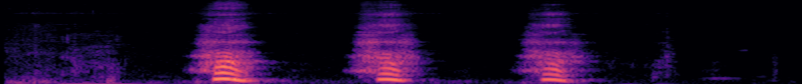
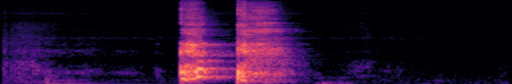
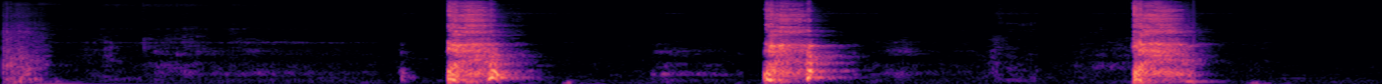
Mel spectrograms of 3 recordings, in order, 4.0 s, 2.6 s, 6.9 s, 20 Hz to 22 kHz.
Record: {"exhalation_length": "4.0 s", "exhalation_amplitude": 16523, "exhalation_signal_mean_std_ratio": 0.33, "cough_length": "2.6 s", "cough_amplitude": 32768, "cough_signal_mean_std_ratio": 0.29, "three_cough_length": "6.9 s", "three_cough_amplitude": 32768, "three_cough_signal_mean_std_ratio": 0.27, "survey_phase": "beta (2021-08-13 to 2022-03-07)", "age": "65+", "gender": "Female", "wearing_mask": "No", "symptom_none": true, "smoker_status": "Ex-smoker", "respiratory_condition_asthma": false, "respiratory_condition_other": false, "recruitment_source": "REACT", "submission_delay": "1 day", "covid_test_result": "Negative", "covid_test_method": "RT-qPCR", "influenza_a_test_result": "Negative", "influenza_b_test_result": "Negative"}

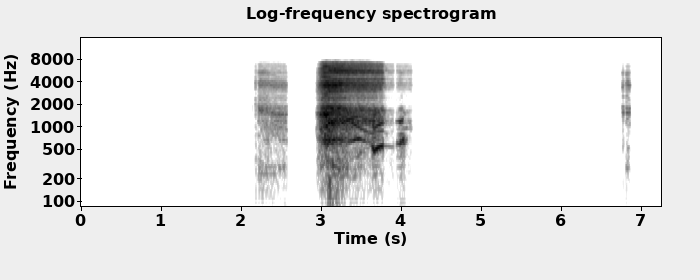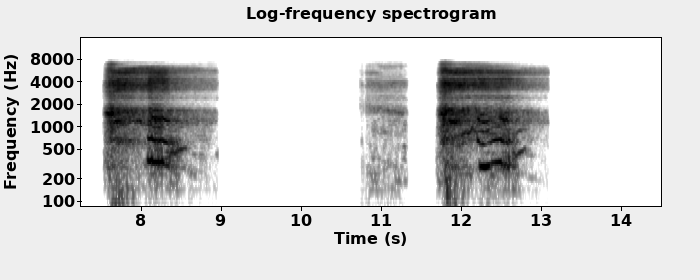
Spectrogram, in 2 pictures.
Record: {"exhalation_length": "14.5 s", "exhalation_amplitude": 18929, "exhalation_signal_mean_std_ratio": 0.37, "survey_phase": "beta (2021-08-13 to 2022-03-07)", "age": "18-44", "gender": "Female", "wearing_mask": "No", "symptom_runny_or_blocked_nose": true, "symptom_sore_throat": true, "symptom_fatigue": true, "symptom_other": true, "symptom_onset": "3 days", "smoker_status": "Never smoked", "respiratory_condition_asthma": false, "respiratory_condition_other": false, "recruitment_source": "Test and Trace", "submission_delay": "2 days", "covid_test_result": "Positive", "covid_test_method": "RT-qPCR", "covid_ct_value": 25.7, "covid_ct_gene": "N gene", "covid_ct_mean": 25.7, "covid_viral_load": "3600 copies/ml", "covid_viral_load_category": "Minimal viral load (< 10K copies/ml)"}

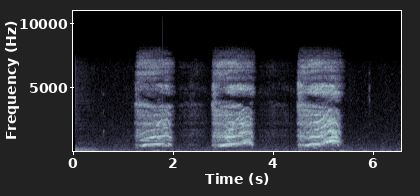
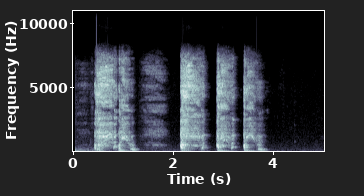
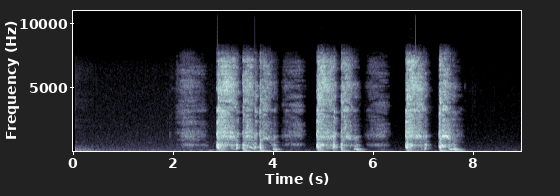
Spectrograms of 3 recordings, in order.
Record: {"exhalation_length": "6.6 s", "exhalation_amplitude": 14461, "exhalation_signal_mean_std_ratio": 0.53, "cough_length": "5.0 s", "cough_amplitude": 32768, "cough_signal_mean_std_ratio": 0.47, "three_cough_length": "9.0 s", "three_cough_amplitude": 32768, "three_cough_signal_mean_std_ratio": 0.41, "survey_phase": "beta (2021-08-13 to 2022-03-07)", "age": "45-64", "gender": "Male", "wearing_mask": "No", "symptom_cough_any": true, "symptom_fatigue": true, "symptom_loss_of_taste": true, "symptom_onset": "8 days", "smoker_status": "Never smoked", "respiratory_condition_asthma": false, "respiratory_condition_other": false, "recruitment_source": "REACT", "submission_delay": "2 days", "covid_test_result": "Negative", "covid_test_method": "RT-qPCR", "influenza_a_test_result": "Negative", "influenza_b_test_result": "Negative"}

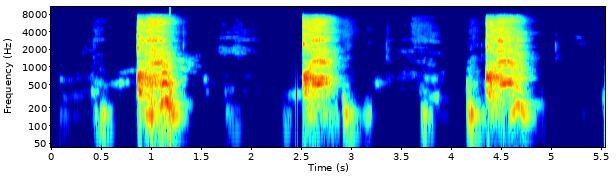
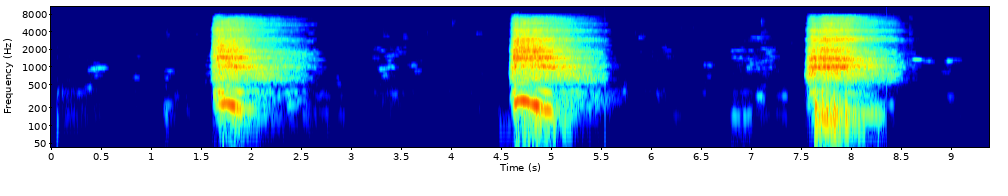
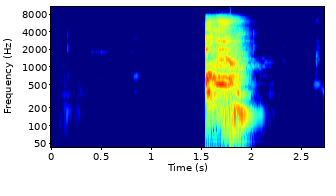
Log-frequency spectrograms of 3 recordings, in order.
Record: {"three_cough_length": "5.5 s", "three_cough_amplitude": 31809, "three_cough_signal_mean_std_ratio": 0.38, "exhalation_length": "9.4 s", "exhalation_amplitude": 29278, "exhalation_signal_mean_std_ratio": 0.35, "cough_length": "2.7 s", "cough_amplitude": 28084, "cough_signal_mean_std_ratio": 0.3, "survey_phase": "beta (2021-08-13 to 2022-03-07)", "age": "18-44", "gender": "Female", "wearing_mask": "No", "symptom_none": true, "smoker_status": "Current smoker (1 to 10 cigarettes per day)", "recruitment_source": "REACT", "submission_delay": "3 days", "covid_test_result": "Negative", "covid_test_method": "RT-qPCR", "influenza_a_test_result": "Negative", "influenza_b_test_result": "Negative"}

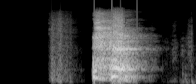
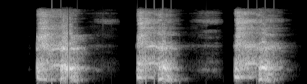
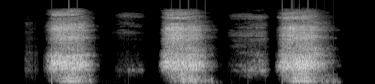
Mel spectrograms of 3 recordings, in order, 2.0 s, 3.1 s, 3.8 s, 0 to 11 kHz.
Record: {"cough_length": "2.0 s", "cough_amplitude": 32767, "cough_signal_mean_std_ratio": 0.42, "three_cough_length": "3.1 s", "three_cough_amplitude": 31541, "three_cough_signal_mean_std_ratio": 0.57, "exhalation_length": "3.8 s", "exhalation_amplitude": 32768, "exhalation_signal_mean_std_ratio": 0.51, "survey_phase": "beta (2021-08-13 to 2022-03-07)", "age": "65+", "gender": "Male", "wearing_mask": "No", "symptom_none": true, "smoker_status": "Ex-smoker", "respiratory_condition_asthma": false, "respiratory_condition_other": false, "recruitment_source": "REACT", "submission_delay": "2 days", "covid_test_result": "Negative", "covid_test_method": "RT-qPCR"}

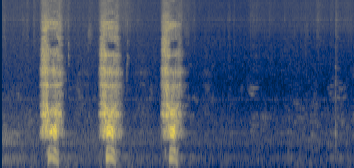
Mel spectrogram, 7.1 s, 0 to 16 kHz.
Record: {"exhalation_length": "7.1 s", "exhalation_amplitude": 32768, "exhalation_signal_mean_std_ratio": 0.28, "survey_phase": "beta (2021-08-13 to 2022-03-07)", "age": "65+", "gender": "Male", "wearing_mask": "No", "symptom_none": true, "smoker_status": "Ex-smoker", "respiratory_condition_asthma": false, "respiratory_condition_other": false, "recruitment_source": "REACT", "submission_delay": "2 days", "covid_test_result": "Negative", "covid_test_method": "RT-qPCR", "influenza_a_test_result": "Negative", "influenza_b_test_result": "Negative"}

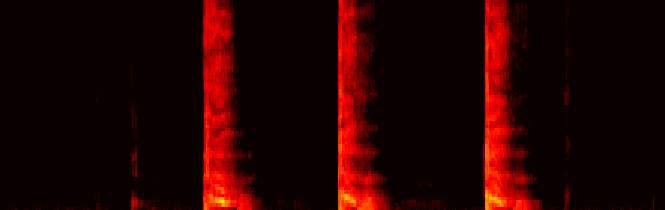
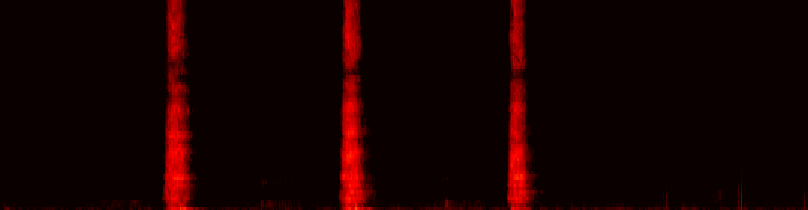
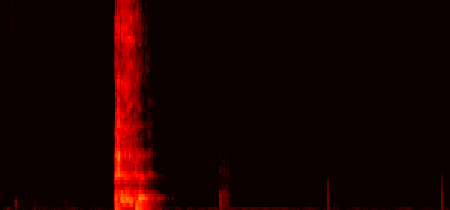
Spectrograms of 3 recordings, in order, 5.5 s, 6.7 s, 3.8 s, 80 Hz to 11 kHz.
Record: {"three_cough_length": "5.5 s", "three_cough_amplitude": 9037, "three_cough_signal_mean_std_ratio": 0.28, "exhalation_length": "6.7 s", "exhalation_amplitude": 2400, "exhalation_signal_mean_std_ratio": 0.25, "cough_length": "3.8 s", "cough_amplitude": 4841, "cough_signal_mean_std_ratio": 0.23, "survey_phase": "beta (2021-08-13 to 2022-03-07)", "age": "45-64", "gender": "Female", "wearing_mask": "No", "symptom_sore_throat": true, "symptom_fatigue": true, "symptom_headache": true, "symptom_change_to_sense_of_smell_or_taste": true, "symptom_loss_of_taste": true, "symptom_onset": "5 days", "smoker_status": "Never smoked", "respiratory_condition_asthma": true, "respiratory_condition_other": false, "recruitment_source": "Test and Trace", "submission_delay": "2 days", "covid_test_result": "Positive", "covid_test_method": "RT-qPCR", "covid_ct_value": 17.0, "covid_ct_gene": "ORF1ab gene", "covid_ct_mean": 17.5, "covid_viral_load": "1800000 copies/ml", "covid_viral_load_category": "High viral load (>1M copies/ml)"}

